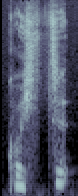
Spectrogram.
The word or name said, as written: Kohitsu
